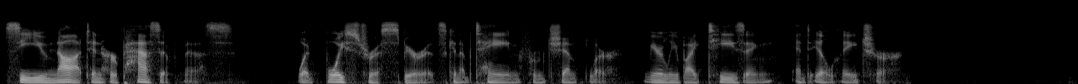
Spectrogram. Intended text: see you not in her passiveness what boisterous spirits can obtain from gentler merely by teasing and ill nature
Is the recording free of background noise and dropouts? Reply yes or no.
yes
